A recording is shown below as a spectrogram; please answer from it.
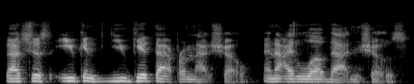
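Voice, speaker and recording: A man's voice: mid-range voice, unhurried. A man co-hosting a podcast, chatting casually and reacting with enthusiasm. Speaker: podcast co-host. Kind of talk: casual chat. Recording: slightly dull lo-fi sound.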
